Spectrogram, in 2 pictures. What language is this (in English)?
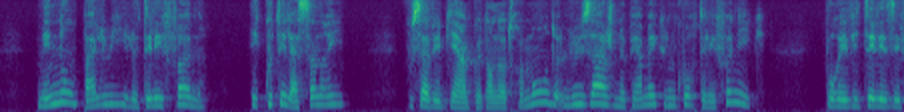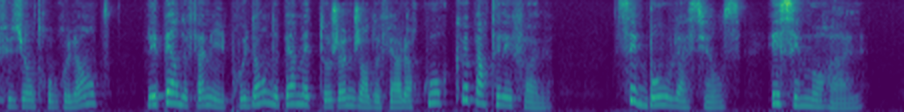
French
